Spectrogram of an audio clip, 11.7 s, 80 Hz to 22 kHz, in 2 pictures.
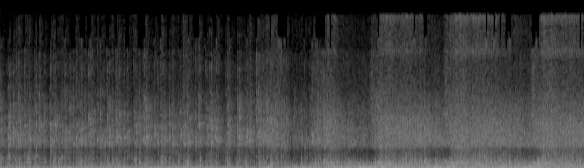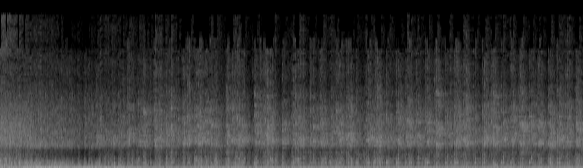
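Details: Cammed Ford 351W V8 first start, after ~10-minute cam break-in and distributor/timing retimed: loud lopey choppy idle with quick blips picking up crisply; healthy big-cam idle, great throttle response.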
